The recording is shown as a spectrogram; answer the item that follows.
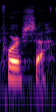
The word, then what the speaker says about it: Porsche: I basically travel the country and I talk about the Porsche brand.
